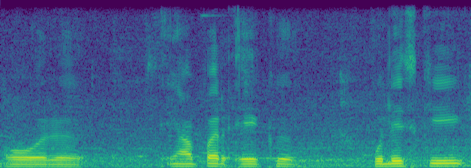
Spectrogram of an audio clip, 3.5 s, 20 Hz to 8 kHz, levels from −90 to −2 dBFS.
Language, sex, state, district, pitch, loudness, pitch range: Hindi, male, Rajasthan, Jaipur, 115 Hz, -17 LUFS, 105-125 Hz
